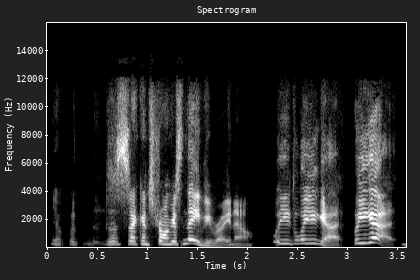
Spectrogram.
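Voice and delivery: high mocking challenge; taunting. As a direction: goad them, rising high. French side taunts opponent.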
